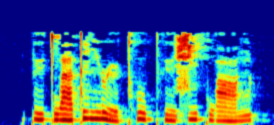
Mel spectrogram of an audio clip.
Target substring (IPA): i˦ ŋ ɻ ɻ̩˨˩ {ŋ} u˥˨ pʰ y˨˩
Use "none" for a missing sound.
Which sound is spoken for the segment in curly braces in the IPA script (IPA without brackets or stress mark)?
kʰ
